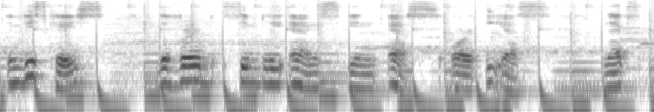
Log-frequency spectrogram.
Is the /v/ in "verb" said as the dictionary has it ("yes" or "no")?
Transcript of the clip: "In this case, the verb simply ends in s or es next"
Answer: yes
